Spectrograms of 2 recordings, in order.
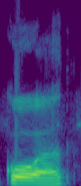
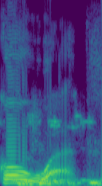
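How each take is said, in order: First: The o and a run together as one glide. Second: A w sound separates the o and a. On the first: This is the form commonly taught. "nos lo han enseñado como coat" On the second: This is the original, purer sound of the language. "el sonido de la lengua lo rescata como cowat"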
